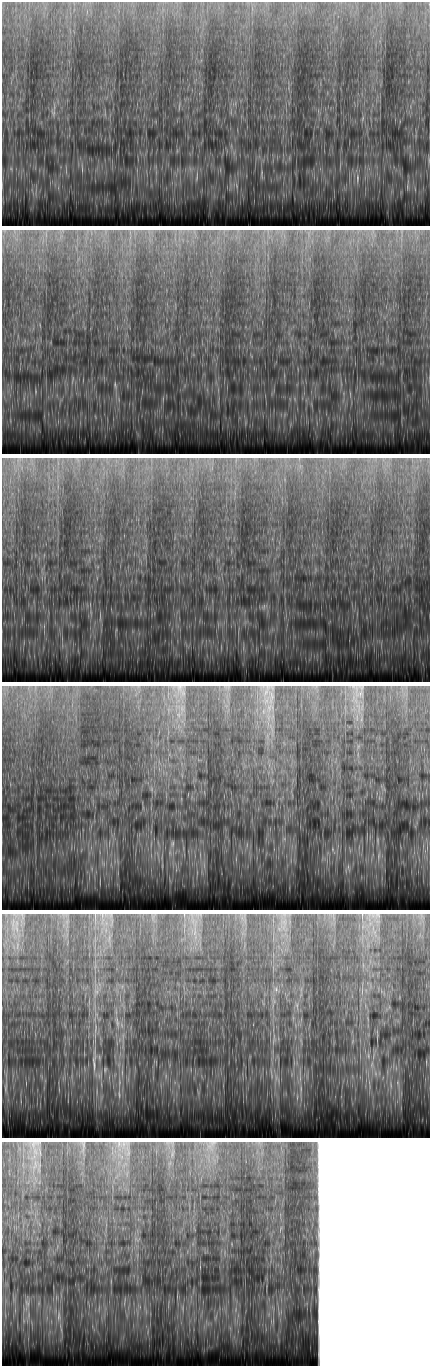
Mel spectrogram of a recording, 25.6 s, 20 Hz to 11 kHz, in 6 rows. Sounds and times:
Sampler: 0.0s - 24.6s.

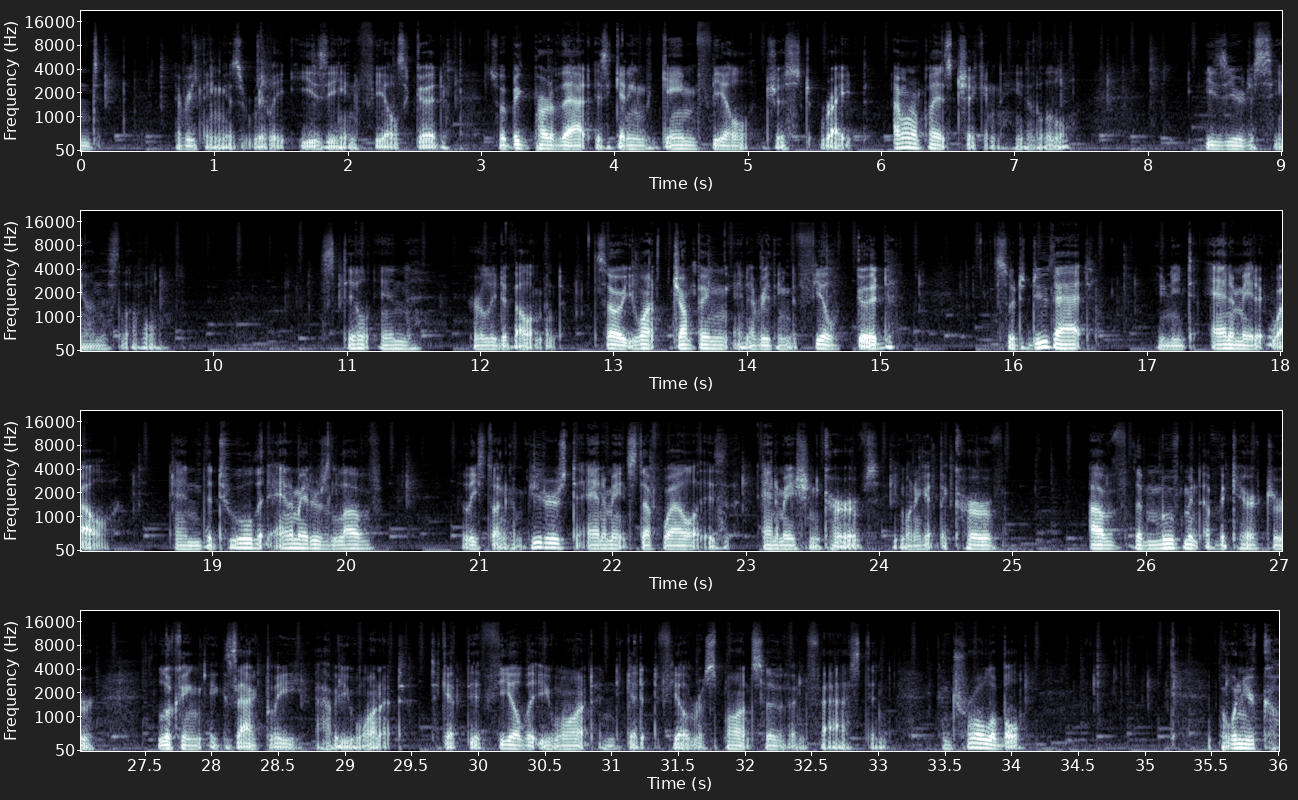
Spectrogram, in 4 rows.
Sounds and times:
Speech: 0.0s - 7.5s, 8.4s - 9.7s, 10.8s - 15.2s, 15.9s - 20.2s, 20.9s - 25.0s, 25.6s - 34.2s, 35.5s - 36.0s.

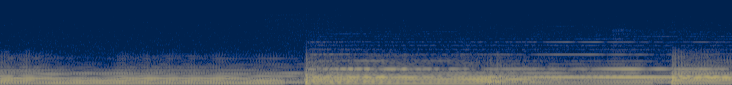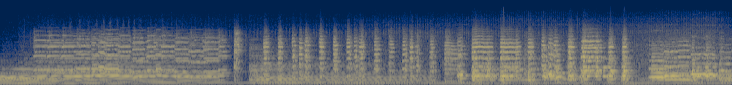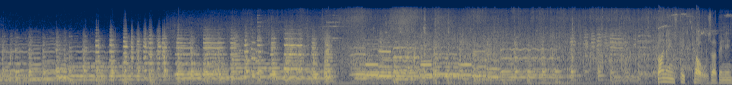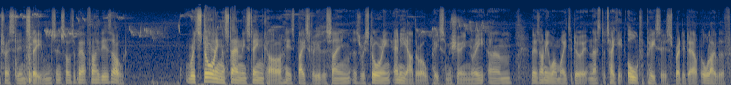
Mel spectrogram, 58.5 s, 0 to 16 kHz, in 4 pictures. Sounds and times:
Music: 0.0s - 43.8s.

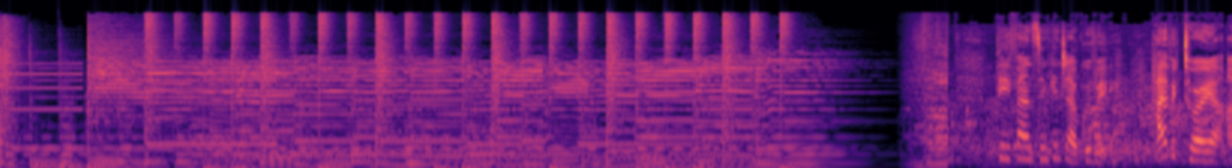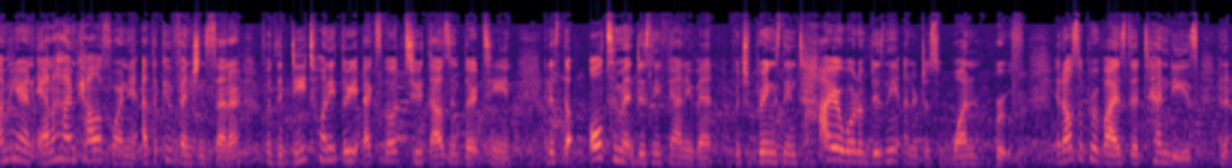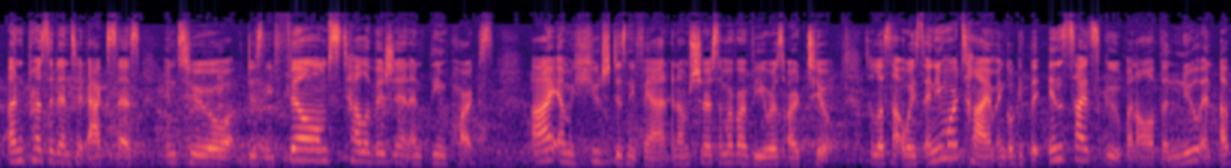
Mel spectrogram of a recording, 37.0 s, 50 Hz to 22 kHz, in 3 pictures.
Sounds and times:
Speech: 9.4s - 36.9s.

